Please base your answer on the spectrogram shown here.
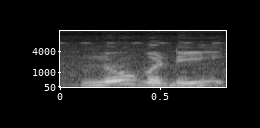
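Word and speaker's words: nobody: होता है नहीं एंड बॉडी मीन्स होता है शरीर, इसे अगर अकेले BODY होगा तो इसे पढ़ेंगे बॉडी, ठीक है। बट जब नो के साथ में तो इसे पढ़ेंगे नोबडी।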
